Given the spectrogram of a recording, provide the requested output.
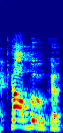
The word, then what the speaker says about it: Calbuco: Yeah, Calbuco. Thank you, Typhon. Yeah, I do my best with the pronunciations.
